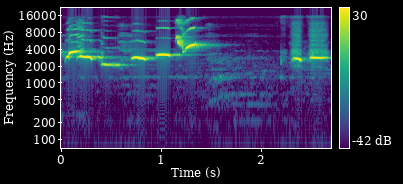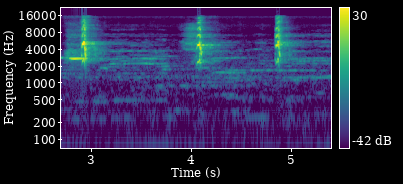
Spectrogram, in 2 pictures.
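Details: Oriental magpie-robin song, a few clear whistled notes around the start with sliding pitch, then short sharp upward chips separated by quiet gaps; a faint low hum runs underneath.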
